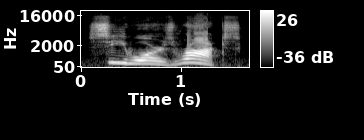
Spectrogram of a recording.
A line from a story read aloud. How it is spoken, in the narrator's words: cried Clark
